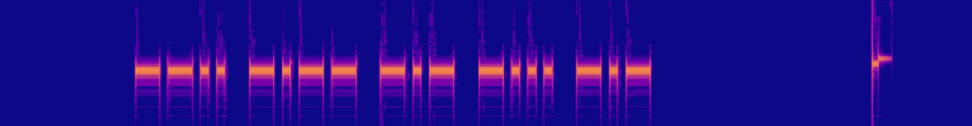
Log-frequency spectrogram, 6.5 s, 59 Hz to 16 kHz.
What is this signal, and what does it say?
Morse code, heard as a keyed tone, about 23 wpm, 700 Hz. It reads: ZYKBK
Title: Code Groups - 5 Letters - 22wpm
